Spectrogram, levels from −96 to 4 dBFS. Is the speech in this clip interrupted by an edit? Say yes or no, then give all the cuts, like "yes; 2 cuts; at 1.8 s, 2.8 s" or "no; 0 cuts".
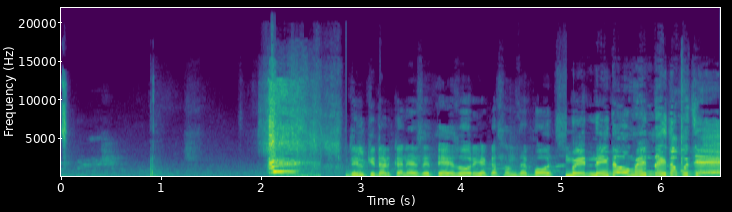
yes; 2 cuts; at 2.9 s, 5.0 s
